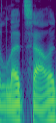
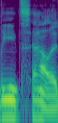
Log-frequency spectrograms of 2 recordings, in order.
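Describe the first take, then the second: First: 'Lead' is said to rhyme with 'bed'. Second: 'Lead' is said to rhyme with 'seed'. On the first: The name is said as its creator intends. The speaker calls it right. "I'll tell her to play lead salad" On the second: The name is said as the voice assistant says it. The speaker calls it wrong. "She'll correct me"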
